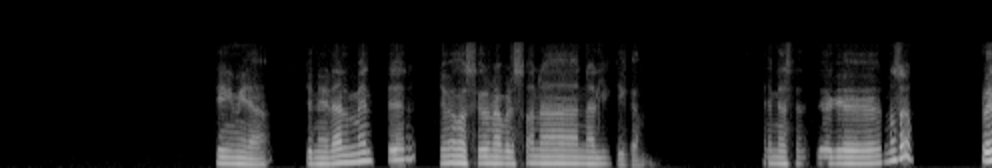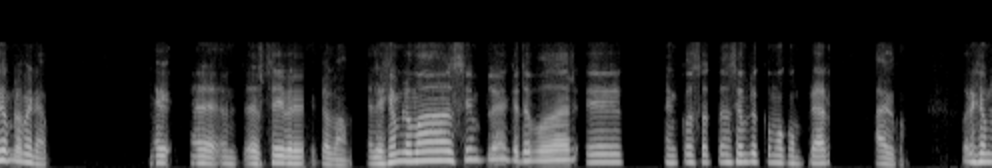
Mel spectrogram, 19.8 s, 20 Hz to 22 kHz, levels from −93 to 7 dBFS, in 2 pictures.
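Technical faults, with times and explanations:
6.24–6.32 s, burst of packet loss: sound holds and fades for about 60 ms, then jumps ahead; lost packets were bridged by extending the last audio.
8.38–8.44 s, short concealed packet loss: a brief 40 ms smear or wobble, where the receiver patched missing packets by continuing the preceding sound.
12.86–12.95 s, burst of packet loss: a longer held, fading stretch of about 76 ms before audio resumes later, with the lost section gone.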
